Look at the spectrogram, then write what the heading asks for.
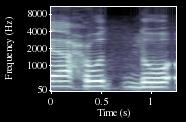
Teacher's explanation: এই হাটা উচ্চারণের সময় মুখ দিয়ে হালকা বাতাস বের করব, তাহলে হাটা সহি উচ্চারণ হবে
